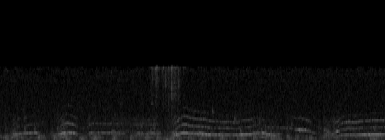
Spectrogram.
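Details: A white female pug puppy called Pink Collar, a CKC purebred, whimpers in short high whines that give way to longer drawn-out, wavering cries toward the end, over a faint steady hiss.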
